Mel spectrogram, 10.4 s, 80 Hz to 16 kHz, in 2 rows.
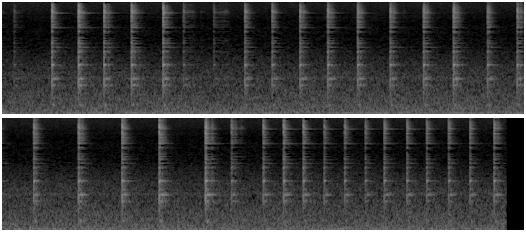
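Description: A long, polished stainless steel pipe about 40 cm long, likely hollow, lies horizontally on a lab bench, resting at both ends in white foam netting sleeves with a cable attached at one end. A signal generator and a waveform monitor sit nearby. It is tapped repeatedly with a thin metal rod, producing a steady series of bright, metallic clinks with a short ring around 1.3 kHz over a constant low hum.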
